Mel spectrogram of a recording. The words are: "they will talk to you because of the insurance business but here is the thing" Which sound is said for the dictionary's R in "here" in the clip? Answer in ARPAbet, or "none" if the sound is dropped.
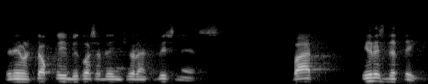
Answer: R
